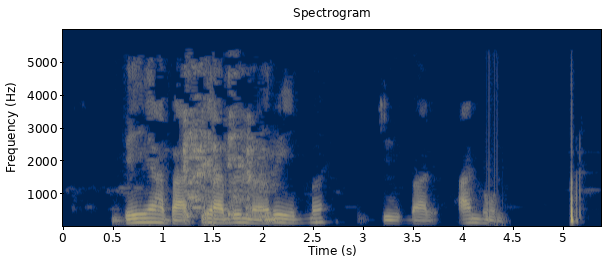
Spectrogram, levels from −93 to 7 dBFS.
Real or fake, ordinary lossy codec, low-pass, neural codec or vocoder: real; MP3, 24 kbps; 5.4 kHz; none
